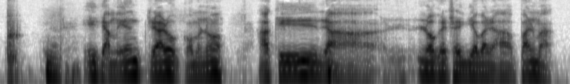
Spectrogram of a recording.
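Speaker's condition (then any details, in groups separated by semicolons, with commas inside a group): Condition akin to cerebral palsy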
